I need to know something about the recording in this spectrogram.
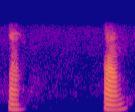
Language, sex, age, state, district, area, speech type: Sanskrit, male, 18-30, Maharashtra, Chandrapur, rural, conversation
